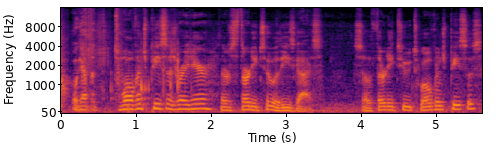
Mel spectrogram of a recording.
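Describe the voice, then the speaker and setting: This man's voice sits at a medium pitch and sounds somewhat breathy. His intonation is lively. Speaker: DIY hobbyist video maker. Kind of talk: tutorial. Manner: fast.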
